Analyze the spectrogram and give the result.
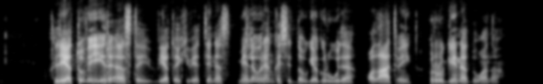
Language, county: Lithuanian, Klaipėda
